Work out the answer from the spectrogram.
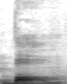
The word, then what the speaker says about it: bomb: तो पैटर्न इसका भी सेम है लेकिन इसका भी उच्चारण अलग है। तो इसको हमको पढ़ना चाहिए बॉम्ब।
